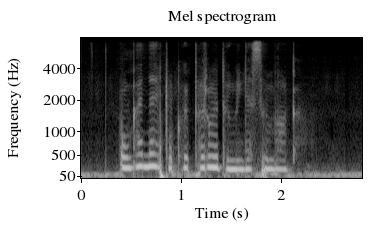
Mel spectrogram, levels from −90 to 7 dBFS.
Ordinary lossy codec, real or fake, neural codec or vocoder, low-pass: none; fake; codec, 16 kHz, 1 kbps, FreqCodec, larger model; 7.2 kHz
